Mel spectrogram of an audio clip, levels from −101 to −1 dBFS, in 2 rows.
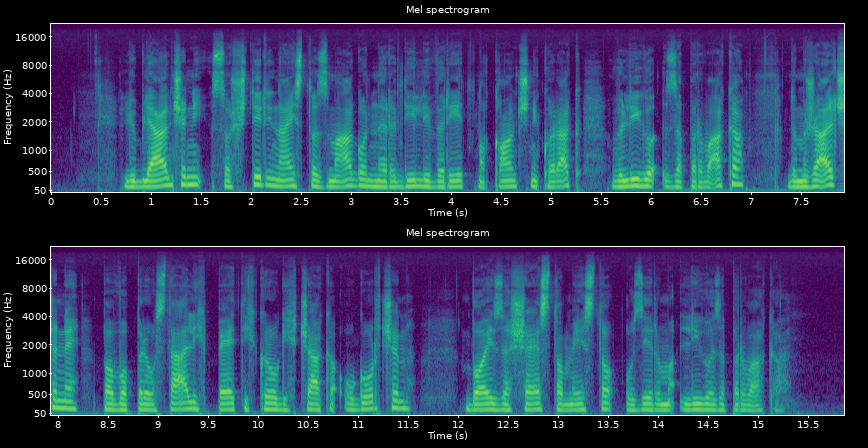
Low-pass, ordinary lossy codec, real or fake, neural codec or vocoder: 19.8 kHz; none; real; none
